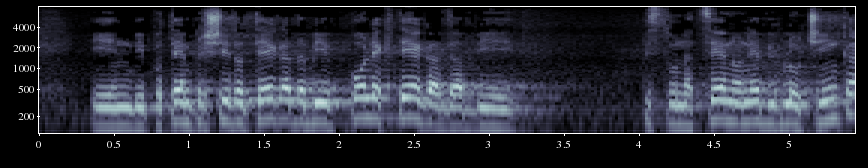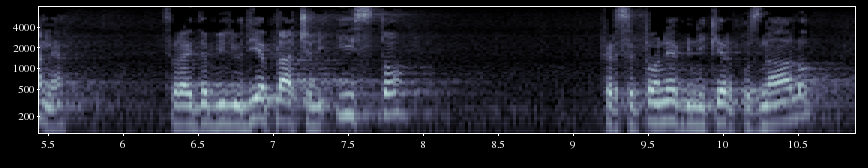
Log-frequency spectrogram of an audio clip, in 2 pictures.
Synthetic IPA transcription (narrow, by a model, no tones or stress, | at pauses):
inbipɔt̪empɾiʃlid̪ɔt̪eːɡad̪abipoːlɛkt̪eːɡad̪abi | b̥ist̪unat̪seːnɔnɛbiblout͡ʃiŋkanɛ | sɛpɾaːʋid̪abiljud̪jeplaːt͡ʃaliʔist̪ɔ | kɛɾsɛt̪oːnɛbinikjeːɾpɔznaːlɔ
